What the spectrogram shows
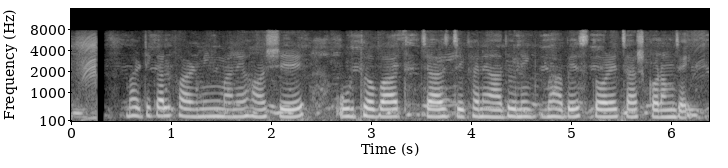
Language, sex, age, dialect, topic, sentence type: Bengali, male, 18-24, Rajbangshi, agriculture, statement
